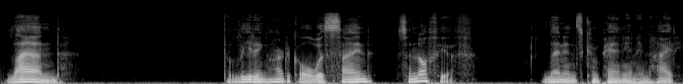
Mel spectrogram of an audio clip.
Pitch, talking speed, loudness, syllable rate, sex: 105 Hz, 90 wpm, -18 LUFS, 5.1 syllables/s, male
